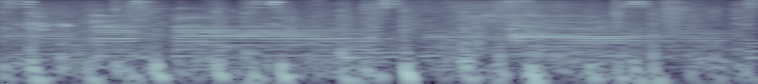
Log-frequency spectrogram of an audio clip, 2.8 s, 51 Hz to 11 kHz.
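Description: A slow horse gallops during a race in Red Dead Redemption 2, its hooves beating a quick, steady clip-clop rhythm, close and clear throughout.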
